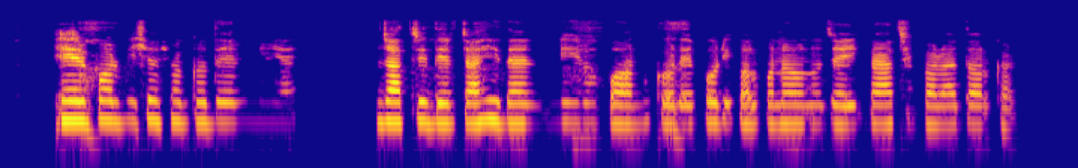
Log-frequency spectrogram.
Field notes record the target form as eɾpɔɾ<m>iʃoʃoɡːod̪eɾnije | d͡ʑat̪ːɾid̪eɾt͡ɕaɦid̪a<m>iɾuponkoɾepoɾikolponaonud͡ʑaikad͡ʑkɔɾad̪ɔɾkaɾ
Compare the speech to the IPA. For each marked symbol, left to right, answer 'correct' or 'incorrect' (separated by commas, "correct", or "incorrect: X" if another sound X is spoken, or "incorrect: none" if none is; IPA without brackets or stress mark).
incorrect: b, incorrect: n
